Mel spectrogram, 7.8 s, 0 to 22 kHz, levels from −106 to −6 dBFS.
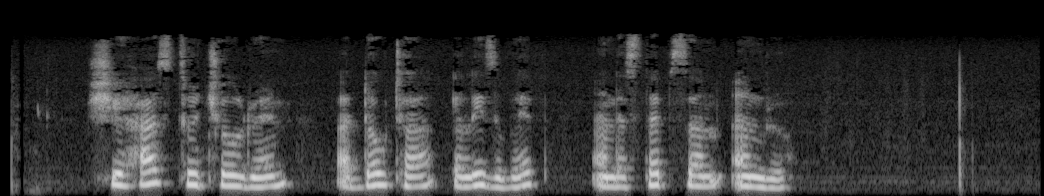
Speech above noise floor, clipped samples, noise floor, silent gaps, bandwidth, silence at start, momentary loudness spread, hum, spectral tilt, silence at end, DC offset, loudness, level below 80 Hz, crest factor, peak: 43 dB; under 0.1%; -72 dBFS; none; 11 kHz; 0.7 s; 13 LU; none; -5.5 dB/octave; 1.9 s; under 0.1%; -30 LUFS; -84 dBFS; 18 dB; -14 dBFS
